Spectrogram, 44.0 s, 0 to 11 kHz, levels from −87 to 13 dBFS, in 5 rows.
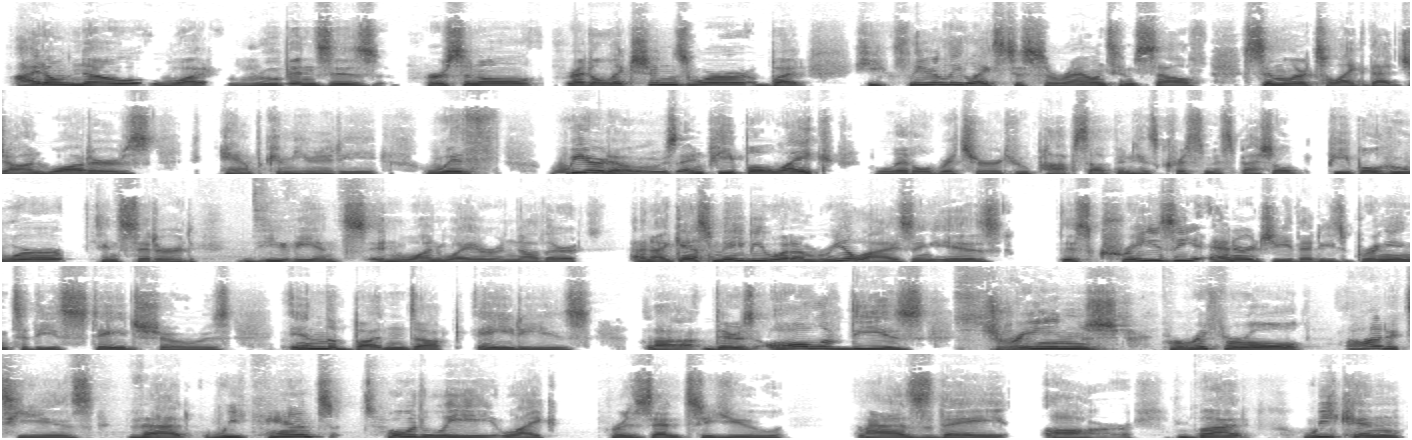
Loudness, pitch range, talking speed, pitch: -16 LUFS, 140-195 Hz, 125 wpm, 170 Hz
